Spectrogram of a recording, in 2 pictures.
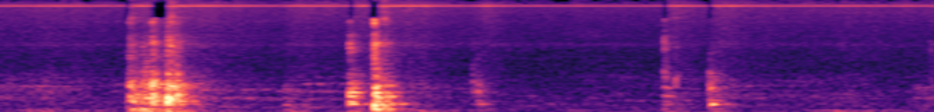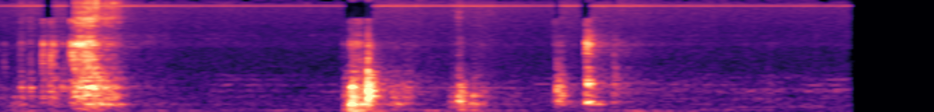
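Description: A few irregular knocks and bumps and one longer scrape, from a hand-sized RC airboat's plastic hull and wire prop cage being picked up and shifted about on a tabletop.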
